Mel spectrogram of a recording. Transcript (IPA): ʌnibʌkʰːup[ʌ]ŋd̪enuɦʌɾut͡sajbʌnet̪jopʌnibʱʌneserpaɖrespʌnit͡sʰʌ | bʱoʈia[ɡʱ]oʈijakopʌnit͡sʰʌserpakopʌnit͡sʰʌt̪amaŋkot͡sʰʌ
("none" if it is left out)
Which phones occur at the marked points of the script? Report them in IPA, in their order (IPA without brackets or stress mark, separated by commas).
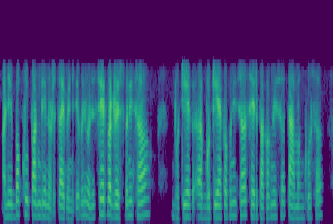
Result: a, bʱ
